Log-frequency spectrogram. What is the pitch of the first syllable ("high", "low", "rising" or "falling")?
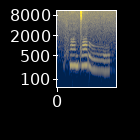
high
